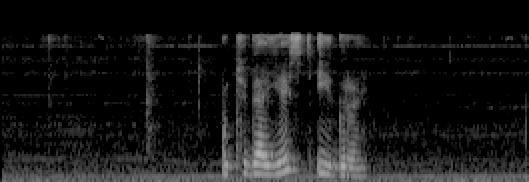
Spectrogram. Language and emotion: Russian, neutral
